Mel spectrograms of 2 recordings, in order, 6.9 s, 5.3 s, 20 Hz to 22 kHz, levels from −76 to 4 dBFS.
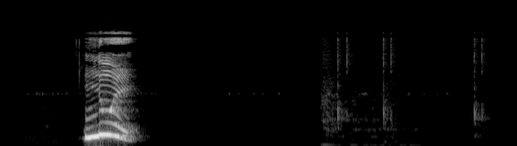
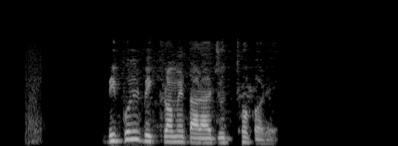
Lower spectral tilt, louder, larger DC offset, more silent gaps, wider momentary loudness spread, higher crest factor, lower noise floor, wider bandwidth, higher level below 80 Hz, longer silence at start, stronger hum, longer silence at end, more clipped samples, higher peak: second, -2.5 dB/octave vs -7 dB/octave; first, -11 LUFS vs -26 LUFS; neither; neither; first, 14 LU vs 10 LU; about the same, 18 dB vs 20 dB; about the same, under -90 dBFS vs under -90 dBFS; first, 9.4 kHz vs 7.6 kHz; about the same, -66 dBFS vs -66 dBFS; first, 1.15 s vs 0.4 s; neither; first, 5.15 s vs 1.6 s; neither; first, -2 dBFS vs -10 dBFS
